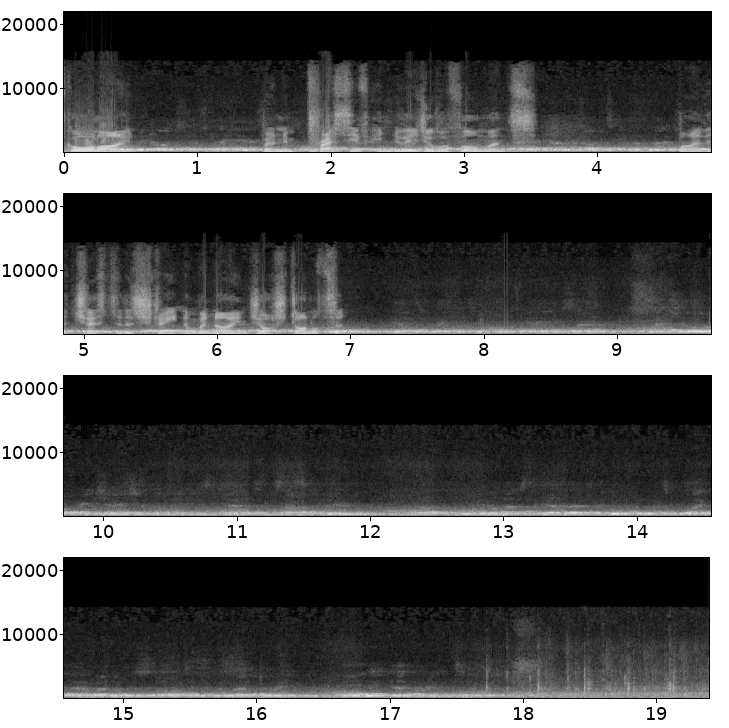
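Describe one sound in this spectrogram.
A woman sings slowly through loudspeakers in a wide open space.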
